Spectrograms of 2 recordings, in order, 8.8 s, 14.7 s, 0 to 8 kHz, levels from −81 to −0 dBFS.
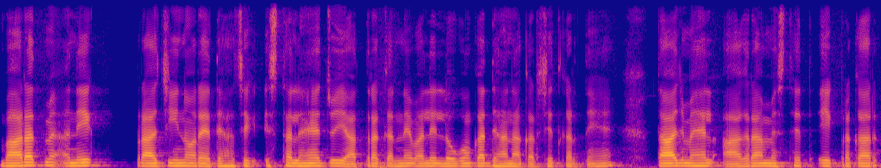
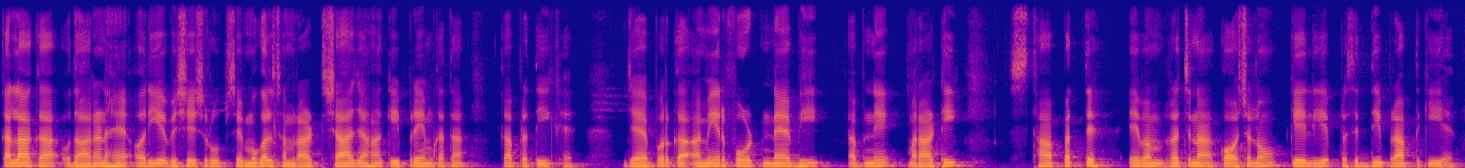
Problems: none marked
